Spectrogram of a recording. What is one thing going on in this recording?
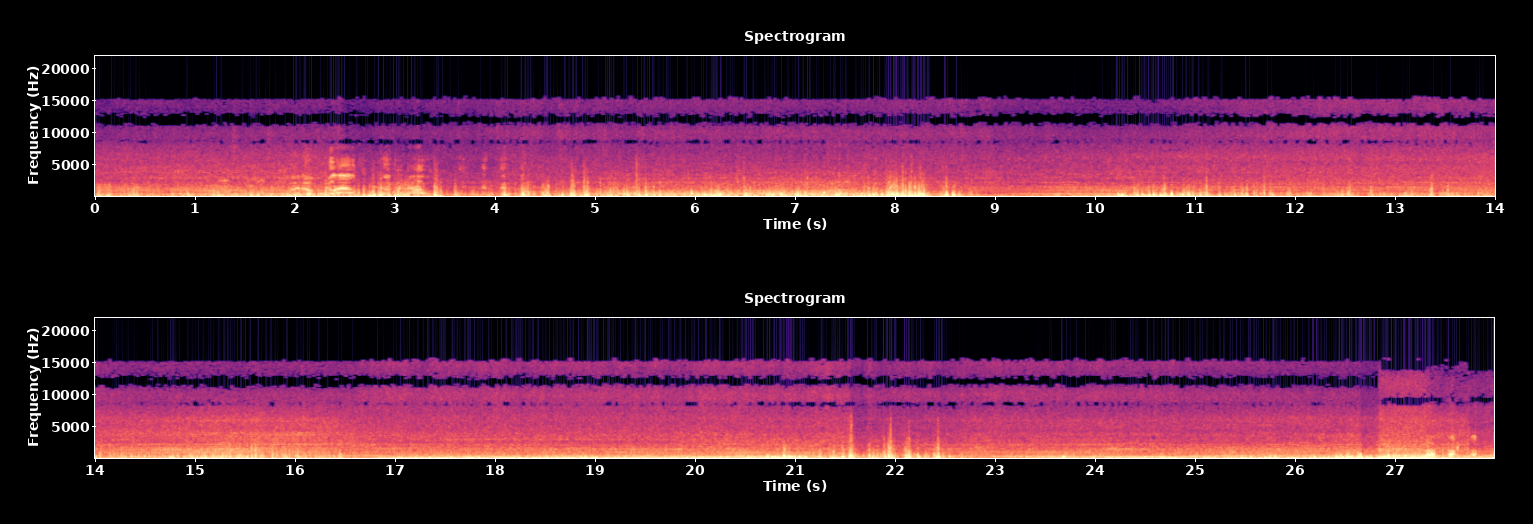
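Water splashes and churns against the hull.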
